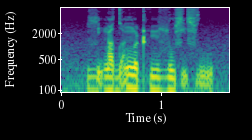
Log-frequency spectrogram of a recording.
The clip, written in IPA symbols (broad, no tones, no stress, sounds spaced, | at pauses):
ɮ ḭ ŋ ø dˤ ṵ ŋ o ʈʰ y ɮ u ɕ ḛ ɕ ṵ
